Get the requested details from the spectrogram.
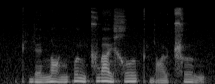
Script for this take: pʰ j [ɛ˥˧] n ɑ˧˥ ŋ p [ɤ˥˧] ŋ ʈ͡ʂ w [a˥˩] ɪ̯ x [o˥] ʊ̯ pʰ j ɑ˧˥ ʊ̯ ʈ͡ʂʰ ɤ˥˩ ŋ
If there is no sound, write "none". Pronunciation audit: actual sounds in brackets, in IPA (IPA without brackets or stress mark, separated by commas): ɛ˧˥, ɤ˥˧, a˥˩, o˥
